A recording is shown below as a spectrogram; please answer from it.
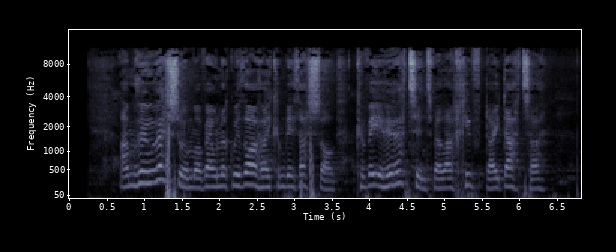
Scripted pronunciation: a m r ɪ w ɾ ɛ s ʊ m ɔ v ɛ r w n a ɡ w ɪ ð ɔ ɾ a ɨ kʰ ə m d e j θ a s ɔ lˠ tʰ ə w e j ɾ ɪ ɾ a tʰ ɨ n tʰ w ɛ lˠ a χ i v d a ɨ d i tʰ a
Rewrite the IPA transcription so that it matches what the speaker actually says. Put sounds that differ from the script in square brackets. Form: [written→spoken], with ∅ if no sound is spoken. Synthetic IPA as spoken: a m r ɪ w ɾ ɛ s ʊ m ɔ v ɛ [r→∅] w n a ɡ w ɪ ð ɔ ɾ a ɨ kʰ ə m d e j θ a s ɔ lˠ [tʰ→kʰ] ə [w→v] e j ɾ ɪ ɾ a tʰ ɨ n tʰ [w→v] ɛ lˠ a χ [i→ɪ] v d a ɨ d [i→a] tʰ a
